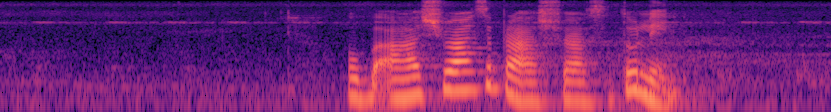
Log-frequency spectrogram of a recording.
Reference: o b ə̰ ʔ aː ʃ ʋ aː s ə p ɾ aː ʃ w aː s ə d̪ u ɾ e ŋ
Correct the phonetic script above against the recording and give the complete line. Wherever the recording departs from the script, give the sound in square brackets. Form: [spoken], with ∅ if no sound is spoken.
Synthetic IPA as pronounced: o b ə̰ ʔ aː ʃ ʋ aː s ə p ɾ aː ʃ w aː s ə [t̪] u [l] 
